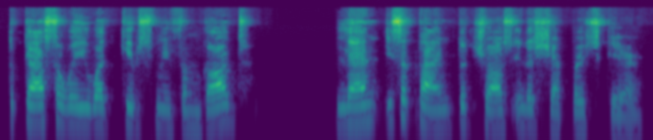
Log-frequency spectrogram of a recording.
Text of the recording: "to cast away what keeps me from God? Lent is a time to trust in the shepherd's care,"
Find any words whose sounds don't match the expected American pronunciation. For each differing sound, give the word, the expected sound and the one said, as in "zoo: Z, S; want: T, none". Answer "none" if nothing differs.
lent: T, none; is: Z, S; shepherd's: Z, S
